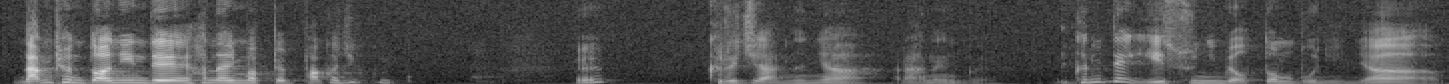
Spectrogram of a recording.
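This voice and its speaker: A middle-aged pastor from Daegu with a Gyeongsang accent, preaching a Wednesday sermon, asking the congregation rhetorical questions and acting out voices. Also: male voice, high-pitched, huge pitch swings, moderate pace, fairly bright tone, husky. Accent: Gyeongsang Korean. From Daegu, South Korea. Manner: acts out Bible characters' lines in exaggerated voices. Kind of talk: Wednesday prayer service sermon.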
